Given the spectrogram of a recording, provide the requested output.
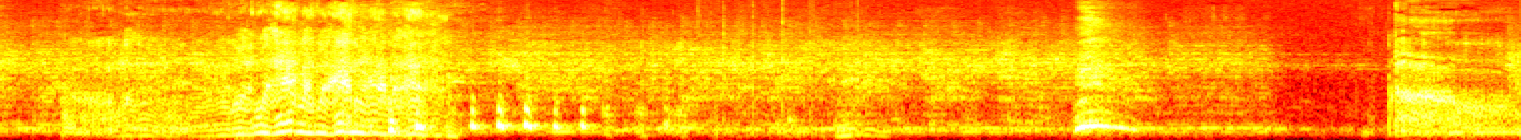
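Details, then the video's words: Excited pet dog getting hyped up indoors, making low growling rumbles, then a quick run of short yips and a rising-falling whine, with a burst of noise at the end. "Funny dog noises"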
